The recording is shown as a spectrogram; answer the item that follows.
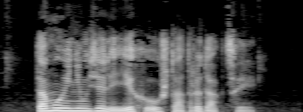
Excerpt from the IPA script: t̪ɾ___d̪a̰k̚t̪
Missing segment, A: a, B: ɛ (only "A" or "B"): B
